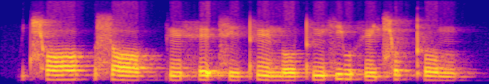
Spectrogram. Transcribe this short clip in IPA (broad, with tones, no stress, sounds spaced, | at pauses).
t͡ɕʰ ɔ˦ | s ɔ˥˧ | k ẽ˧ h e˦ ʔ s i˨˩ t̪ʰ ẽ˥˧ n̪ o˧ t̪ʰ ĩ˧ s j u˥˧ h ẽ˧ t͡ɕʰ o˦ k̚ t̪ʰ o˥˧ ŋ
